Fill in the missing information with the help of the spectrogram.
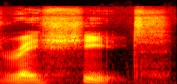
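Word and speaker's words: בראשית: of it's called genesis genesis comes from a hebrew word uh it's pronounced ray sheet uh and it just means beginning now there's a lot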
